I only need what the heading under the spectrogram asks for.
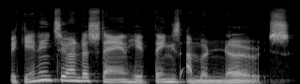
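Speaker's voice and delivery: plain reading voice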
